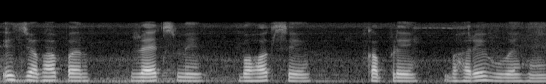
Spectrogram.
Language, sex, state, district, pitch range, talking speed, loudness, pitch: Hindi, female, Uttar Pradesh, Lucknow, 155-170 Hz, 120 wpm, -19 LUFS, 165 Hz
